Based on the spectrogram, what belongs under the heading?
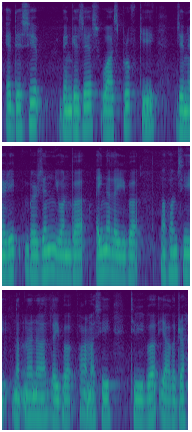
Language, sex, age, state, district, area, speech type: Manipuri, male, 18-30, Manipur, Bishnupur, rural, read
